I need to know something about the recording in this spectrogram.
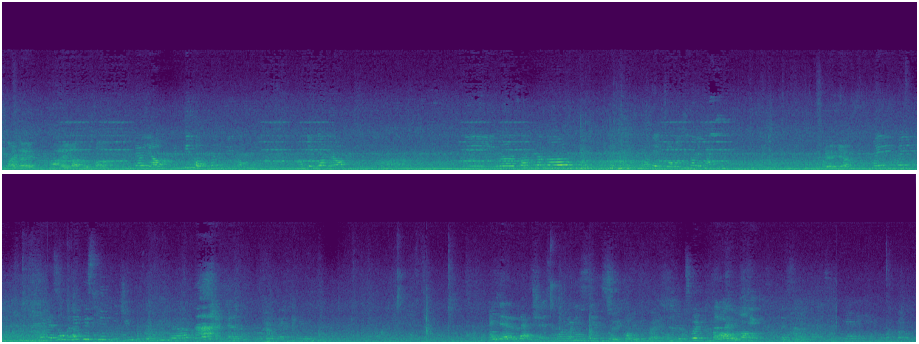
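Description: A crowd of adult guests chatters nearby.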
